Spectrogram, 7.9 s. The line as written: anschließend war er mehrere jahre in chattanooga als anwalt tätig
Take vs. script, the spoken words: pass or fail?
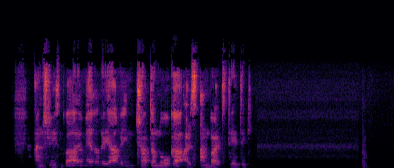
pass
